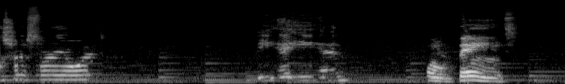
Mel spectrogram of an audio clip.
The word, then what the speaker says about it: Baen: Oh, Baines. Like Jim I don't Baen? know. Yeah, I don't know exactly. I just pronounce it the way I hear it pronounced, and I've heard it most often pronounced Bain.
